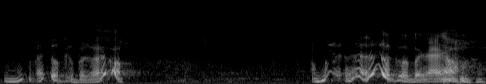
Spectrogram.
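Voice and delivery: mumbled through pretend chewing; mock mouth full. Pastor eating banana before the kids, mouth full. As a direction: savour it, words muffled by food.

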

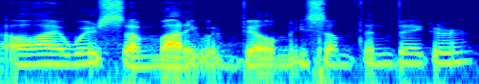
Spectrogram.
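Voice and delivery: hint of a sulky sigh of a wish; mock whining. Preacher mocking a God who sulks about his tent, softly. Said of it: "God's not out in the tabernacle going".

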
